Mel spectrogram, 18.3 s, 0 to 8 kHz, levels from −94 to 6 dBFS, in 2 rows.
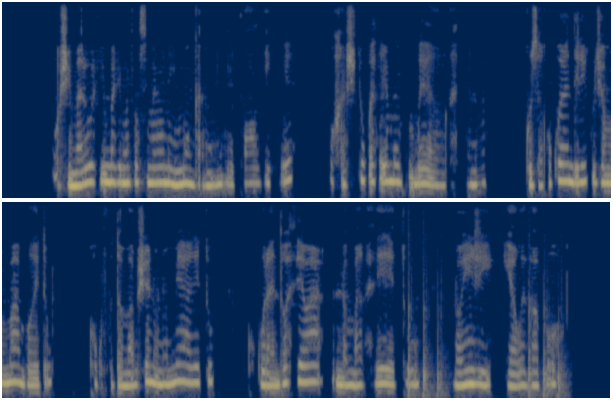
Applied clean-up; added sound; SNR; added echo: neural mask model DeepFilterNet 3.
